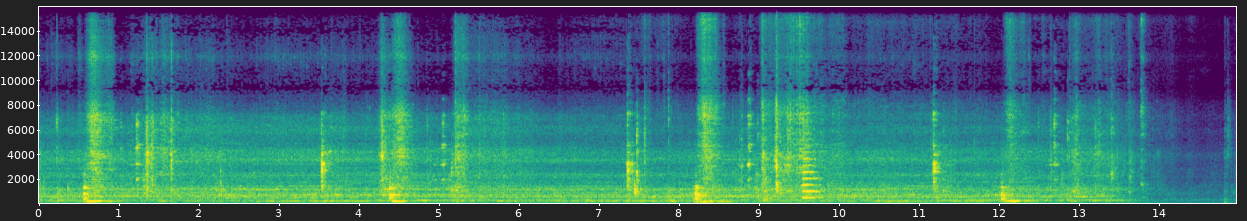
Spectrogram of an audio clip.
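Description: A machine motor runs with a steady hum and rattle.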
